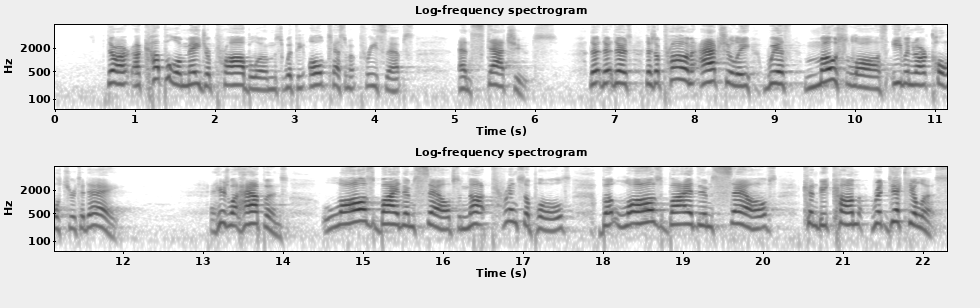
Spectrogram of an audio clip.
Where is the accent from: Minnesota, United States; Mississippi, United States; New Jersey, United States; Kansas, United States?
Kansas, United States; moved away; my home state of Kansas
